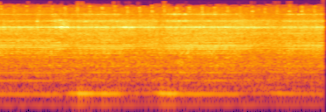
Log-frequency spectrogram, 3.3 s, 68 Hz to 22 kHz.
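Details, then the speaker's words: 1999 Hyundai Sonata makes a steady, rough grinding drone with a low hum underneath while the steering wheel is turned; the power steering pump has possibly gone bad and gets replaced. "it's a possibility that the power steering pump has gone bad"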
